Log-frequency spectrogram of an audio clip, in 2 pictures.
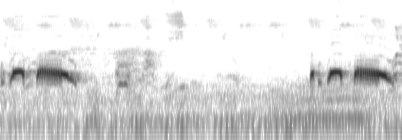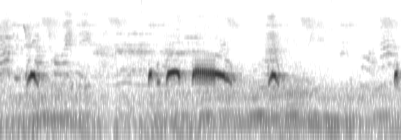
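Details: Spotted dove, a young bird only recently starting to call: three similar cooing phrases roughly every three and a half seconds. Each has two quick low coos, a longer downward-sliding coo and a short final coo. Faint chirps and hum behind.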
